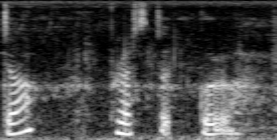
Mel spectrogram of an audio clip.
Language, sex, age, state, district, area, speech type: Assamese, female, 30-45, Assam, Nagaon, rural, spontaneous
